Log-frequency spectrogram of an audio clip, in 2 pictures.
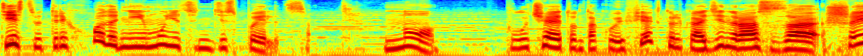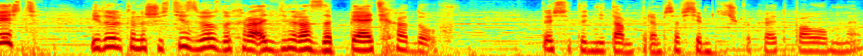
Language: Russian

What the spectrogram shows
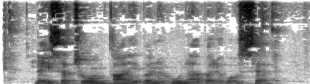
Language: Arabic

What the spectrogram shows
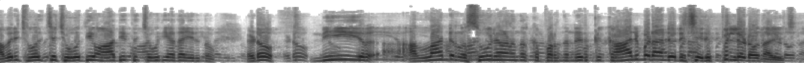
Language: Malayalam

